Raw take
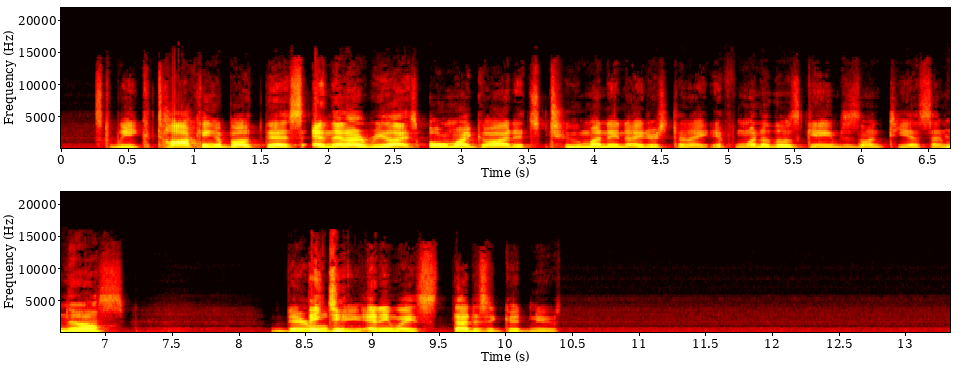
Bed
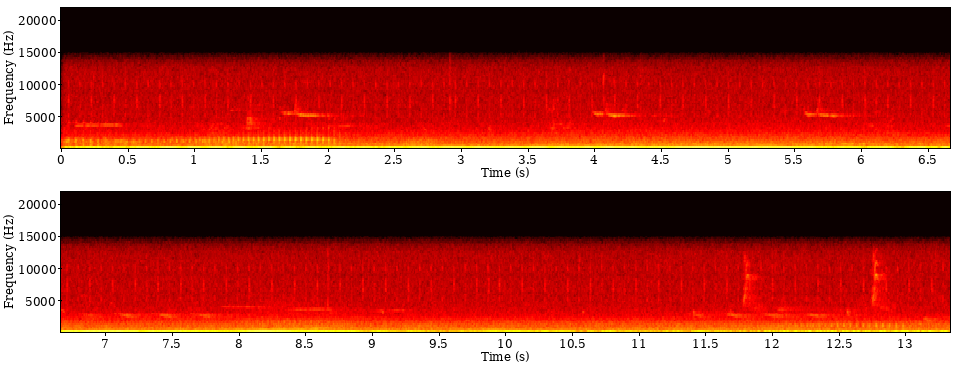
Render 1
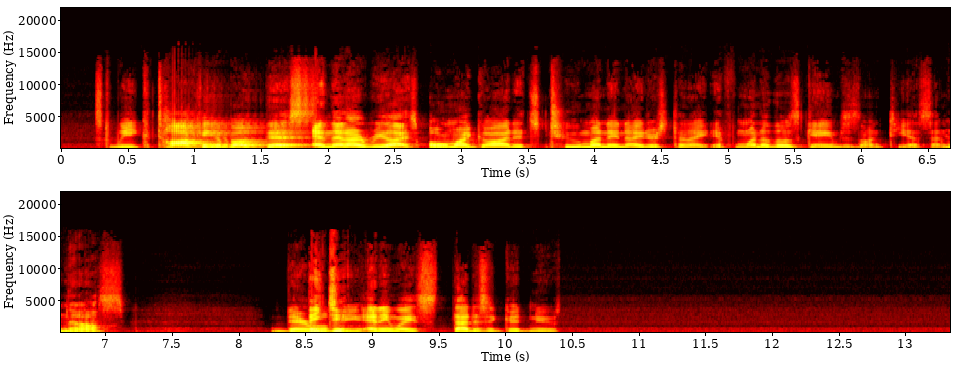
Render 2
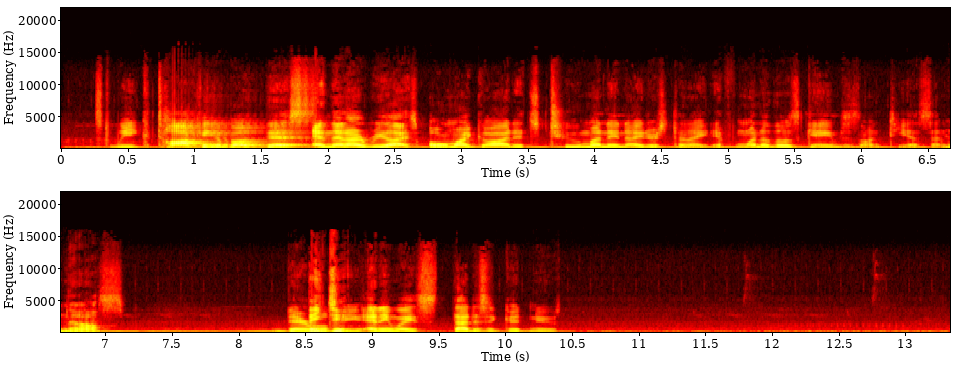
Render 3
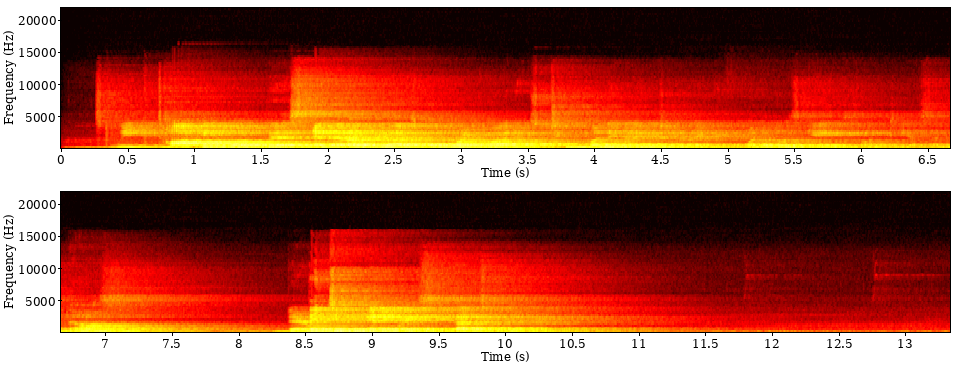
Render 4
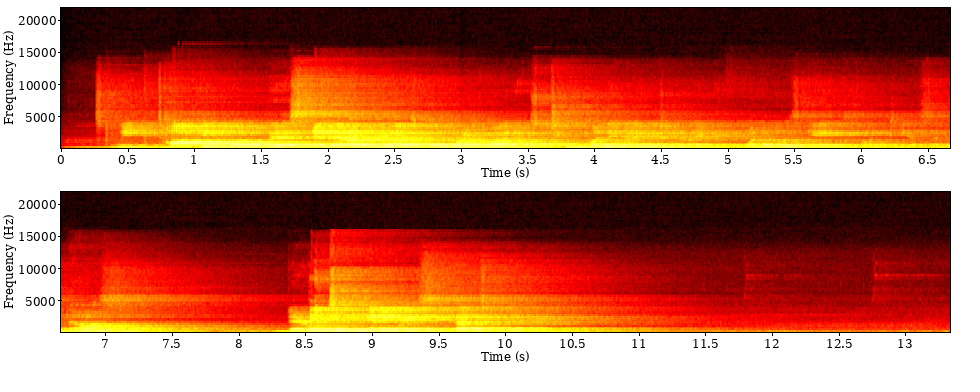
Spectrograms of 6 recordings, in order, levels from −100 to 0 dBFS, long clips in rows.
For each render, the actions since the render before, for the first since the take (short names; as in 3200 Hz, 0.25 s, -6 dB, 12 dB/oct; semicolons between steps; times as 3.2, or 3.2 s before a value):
0.84–1.9 flutter echo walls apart 9.2 m, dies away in 0.49 s; 5.91–6.98 AM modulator 74 Hz, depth 70%
add bed -20.5 dB
Schroeder reverb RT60 2.9 s, combs from 27 ms, DRR -4 dB
gain +4 dB; limiter -3 dBFS, peak gain reduction 2.5 dB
